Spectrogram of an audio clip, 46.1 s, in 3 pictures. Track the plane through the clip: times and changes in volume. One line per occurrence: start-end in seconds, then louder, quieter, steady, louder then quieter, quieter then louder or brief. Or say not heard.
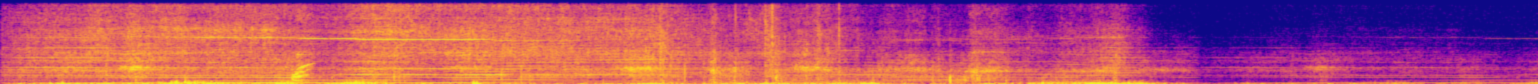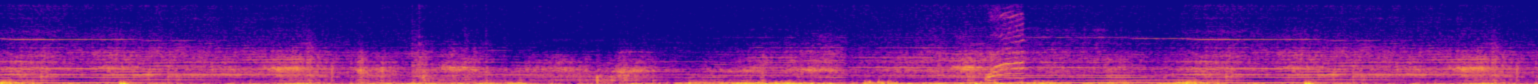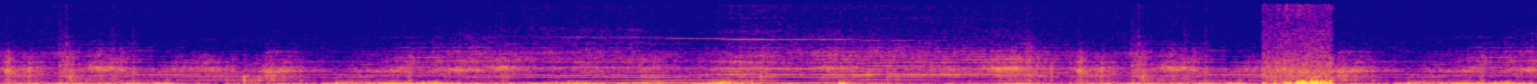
0.0-46.0 quieter.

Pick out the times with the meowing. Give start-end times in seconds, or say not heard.
1.4-3.1, 23.7-25.6, 43.4-44.1.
